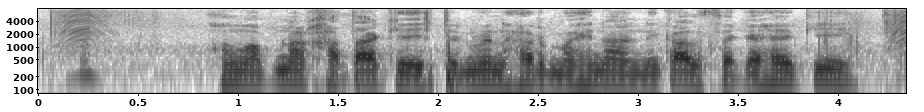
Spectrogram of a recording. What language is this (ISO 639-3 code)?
mag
